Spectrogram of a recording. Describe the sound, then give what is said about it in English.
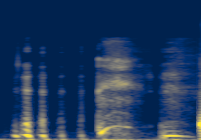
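A voice imitates touch-tone phone dialing for a call to Neil Strauss: five quick, clipped beeps, then two longer drawn-out tones, all fairly loud with no other sounds. “At least I didn't do rotary.”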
